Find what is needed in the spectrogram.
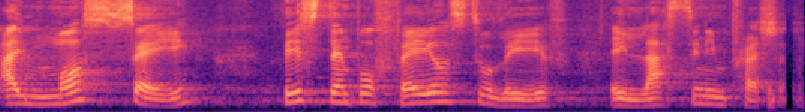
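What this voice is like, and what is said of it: Thick Mexican accent. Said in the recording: “my thick Mexican accent”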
